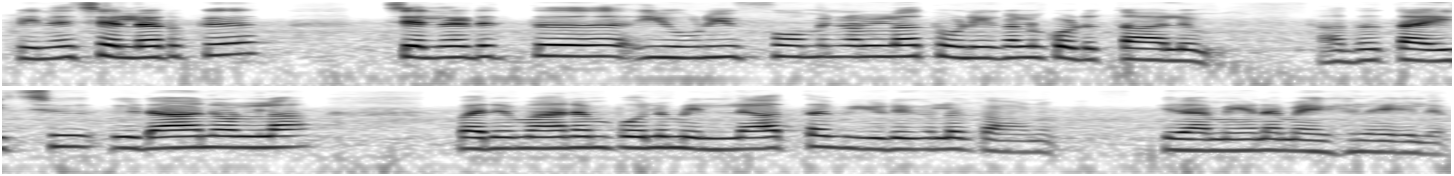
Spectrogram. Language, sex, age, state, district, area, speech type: Malayalam, female, 30-45, Kerala, Alappuzha, rural, spontaneous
